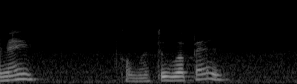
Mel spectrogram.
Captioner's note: french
